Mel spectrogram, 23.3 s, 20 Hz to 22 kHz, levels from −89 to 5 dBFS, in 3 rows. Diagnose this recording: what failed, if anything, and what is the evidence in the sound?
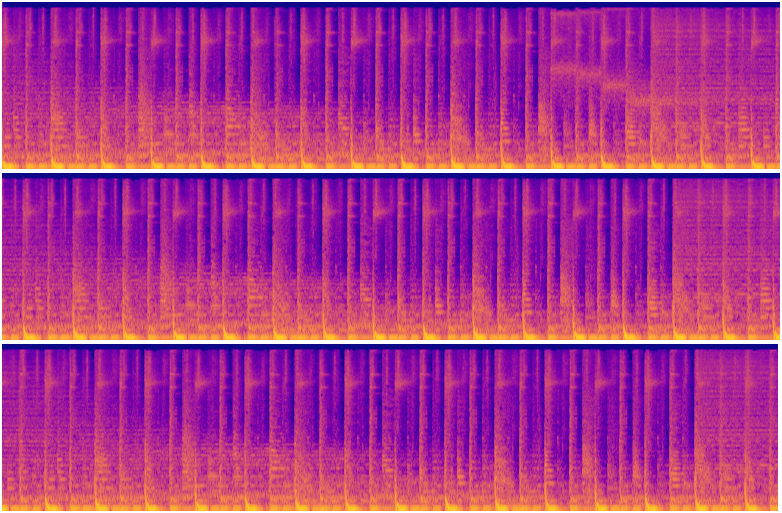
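Nothing in the recording points to a failure at any stage, from the analogue wiring through to playback. No event anywhere in the audio calls for a diagnosis.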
